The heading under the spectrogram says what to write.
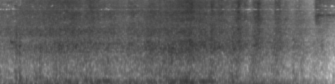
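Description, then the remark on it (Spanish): A train bound for Aguas Calientes rumbles steadily along railway tracks, a continuous low roar with rattling, clattering wheel noise, consistent in loudness throughout, with no voices. “La posibilidad de admirar hermosos paisajes frente a tus ojos de forma tan rápida mientras escuchas el sonido del ferrocarril es una experiencia única.”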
